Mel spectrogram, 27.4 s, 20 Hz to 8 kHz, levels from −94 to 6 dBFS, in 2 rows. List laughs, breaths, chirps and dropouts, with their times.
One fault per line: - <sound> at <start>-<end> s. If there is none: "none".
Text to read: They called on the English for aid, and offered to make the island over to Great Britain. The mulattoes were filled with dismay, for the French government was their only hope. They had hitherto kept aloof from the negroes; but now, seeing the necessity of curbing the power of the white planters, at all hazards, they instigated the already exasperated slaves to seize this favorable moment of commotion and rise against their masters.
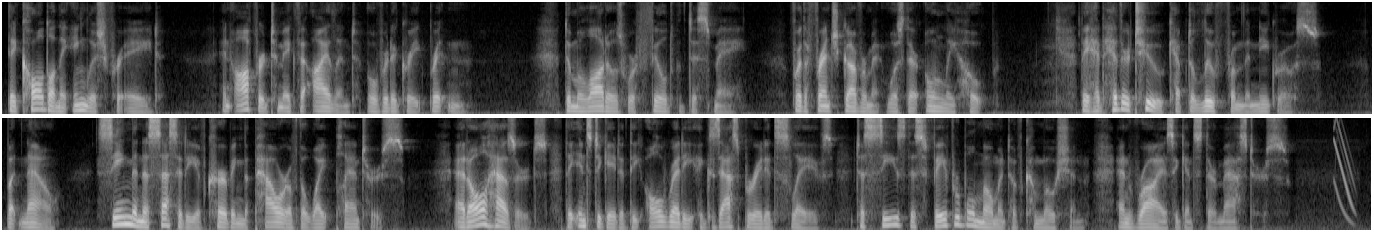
- chirp at 27.0-27.3 s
